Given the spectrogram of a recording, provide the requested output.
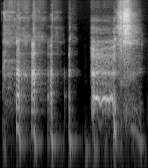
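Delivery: a high burst of real laughter; cracking up at a viewer's comment. Real, not acted. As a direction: laugh out loud at the joke. Laughing at Nigella suggestion.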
